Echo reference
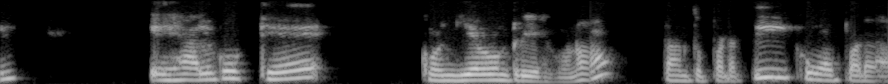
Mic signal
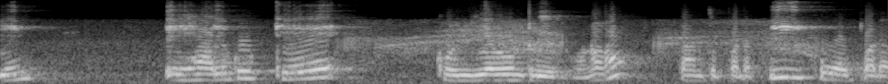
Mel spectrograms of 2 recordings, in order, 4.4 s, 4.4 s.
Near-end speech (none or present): none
